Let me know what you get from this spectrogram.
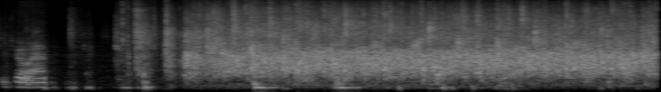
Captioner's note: crowd applauding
